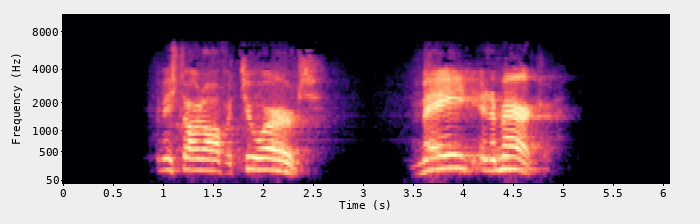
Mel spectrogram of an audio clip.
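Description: An elderly man speaks through microphones in a large echoing hall.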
